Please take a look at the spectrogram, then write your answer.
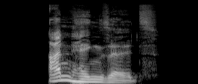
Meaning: genitive singular of Anhängsel
- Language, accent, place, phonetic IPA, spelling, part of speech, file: German, Germany, Berlin, [ˈanˌhɛŋzl̩s], Anhängsels, noun, De-Anhängsels.ogg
